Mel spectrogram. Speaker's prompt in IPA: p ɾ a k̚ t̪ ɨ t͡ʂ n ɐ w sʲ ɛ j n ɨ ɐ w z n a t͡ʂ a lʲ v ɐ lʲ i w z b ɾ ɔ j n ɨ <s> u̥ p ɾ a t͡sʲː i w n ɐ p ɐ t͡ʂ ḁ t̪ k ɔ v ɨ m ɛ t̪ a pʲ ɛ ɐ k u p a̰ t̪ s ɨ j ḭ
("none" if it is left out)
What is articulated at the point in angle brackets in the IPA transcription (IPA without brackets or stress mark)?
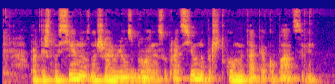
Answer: s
